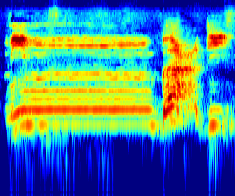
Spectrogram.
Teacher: Itbaq itu ketika kita baca mim ba'di itu dirapatkan mim bibirnya rapat.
